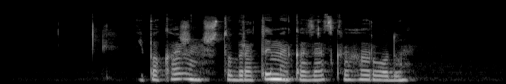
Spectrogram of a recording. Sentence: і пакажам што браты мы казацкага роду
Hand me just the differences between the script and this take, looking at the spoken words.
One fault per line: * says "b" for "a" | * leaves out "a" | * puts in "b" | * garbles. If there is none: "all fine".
all fine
